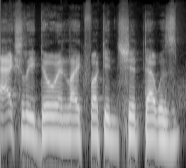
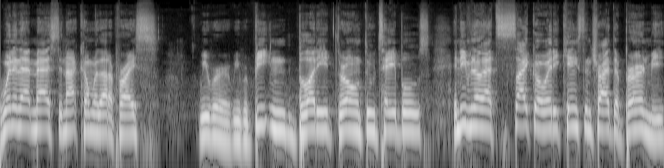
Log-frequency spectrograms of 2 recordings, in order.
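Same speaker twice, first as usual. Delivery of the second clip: usual speaking voice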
